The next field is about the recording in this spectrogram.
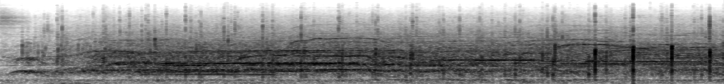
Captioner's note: audience cheers and applause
